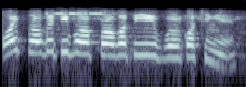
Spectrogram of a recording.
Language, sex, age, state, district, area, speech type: Bengali, female, 45-60, West Bengal, Darjeeling, urban, conversation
